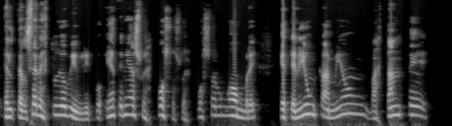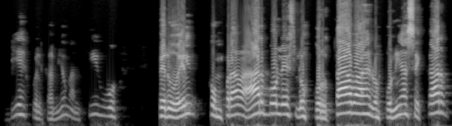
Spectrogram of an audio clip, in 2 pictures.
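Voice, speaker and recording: A man preaching a sermon, telling a personal story with lively storytelling and laughing at himself. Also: high voice. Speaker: pastor.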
